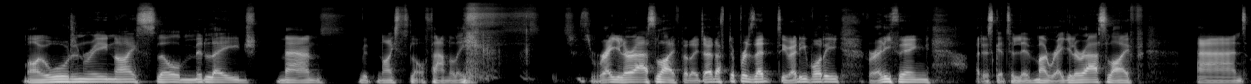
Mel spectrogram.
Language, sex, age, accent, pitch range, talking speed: English, male, 30-49, British, 100-140 Hz, 170 wpm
